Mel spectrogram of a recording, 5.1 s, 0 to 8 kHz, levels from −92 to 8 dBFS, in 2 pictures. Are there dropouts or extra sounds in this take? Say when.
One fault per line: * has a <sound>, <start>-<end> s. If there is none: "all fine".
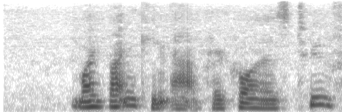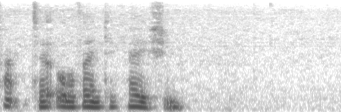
all fine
